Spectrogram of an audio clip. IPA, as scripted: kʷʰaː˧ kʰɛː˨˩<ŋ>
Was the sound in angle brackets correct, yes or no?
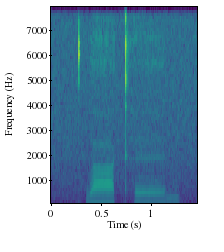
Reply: yes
